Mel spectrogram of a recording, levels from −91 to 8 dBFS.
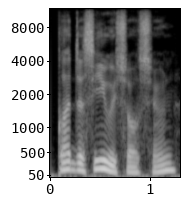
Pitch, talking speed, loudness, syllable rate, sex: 135 Hz, 275 wpm, -17 LUFS, 5.1 syllables/s, male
